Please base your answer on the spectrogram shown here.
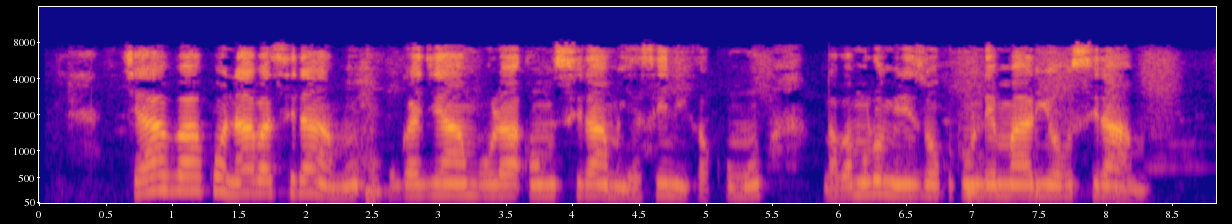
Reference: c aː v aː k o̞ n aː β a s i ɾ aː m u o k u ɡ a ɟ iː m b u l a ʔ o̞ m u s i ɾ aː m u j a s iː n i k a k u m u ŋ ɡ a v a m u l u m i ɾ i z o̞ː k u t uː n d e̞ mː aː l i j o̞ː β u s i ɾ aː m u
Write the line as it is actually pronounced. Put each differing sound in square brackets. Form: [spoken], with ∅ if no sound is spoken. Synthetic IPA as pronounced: c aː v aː k o̞ n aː β a s i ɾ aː m u o k u ɡ a ɟ [aː] m b u l a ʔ o̞ m u s i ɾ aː m u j a s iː n i k a k u m u ŋ ɡ a [β] a m u l u m i ɾ i z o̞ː k u t uː n d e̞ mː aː l i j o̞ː β u s i ɾ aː m u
